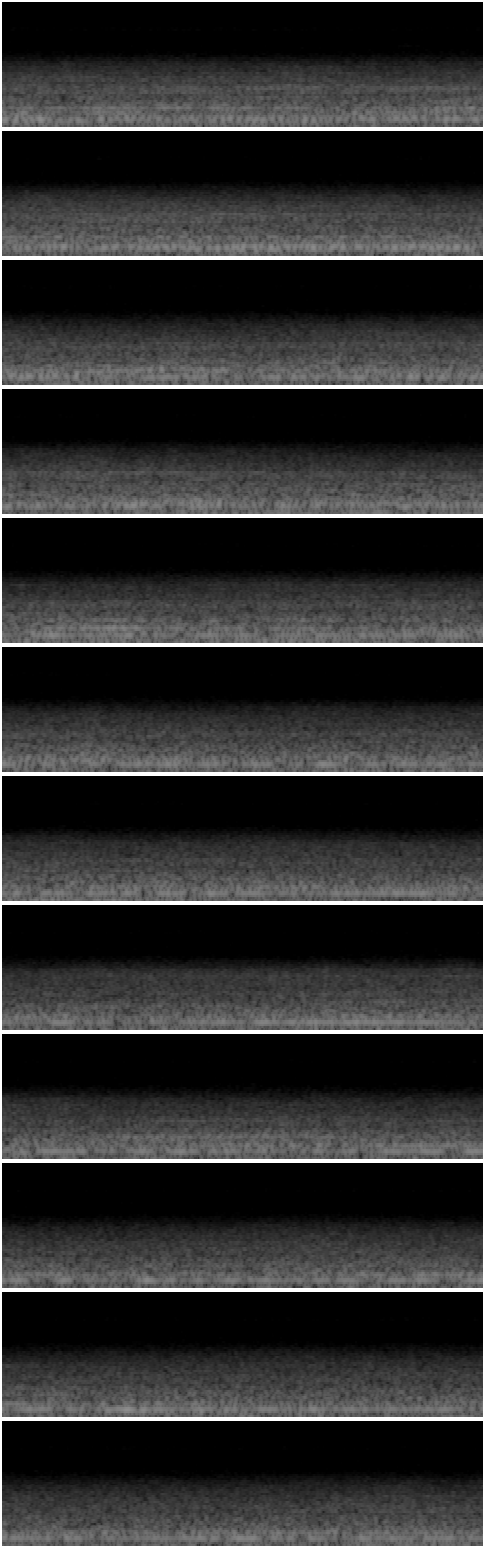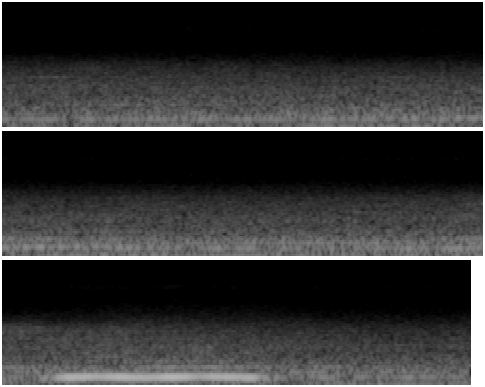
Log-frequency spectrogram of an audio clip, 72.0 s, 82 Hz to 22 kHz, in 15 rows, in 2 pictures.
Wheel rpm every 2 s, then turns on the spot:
0, 0, 0, 0, 0, 0, 0, 0, 0, 0, 0, 0, 0, 0, 0, 0, 0, 0, 0, 0, 0, 0, 0, 0, 0, 0, 0, 0, 0, 0, 0, 0, 0, 0, 0, 0.
none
